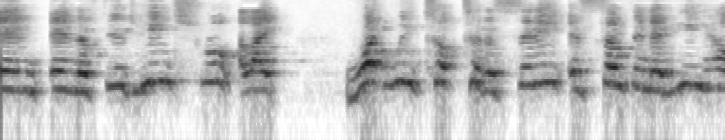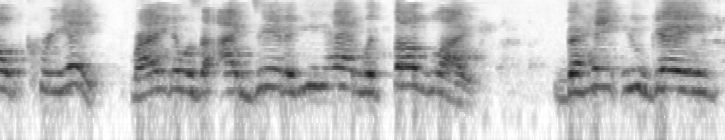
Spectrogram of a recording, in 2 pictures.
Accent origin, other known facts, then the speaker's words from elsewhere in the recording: New York City, New York, United States; I'm from South Jamaica, Queens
